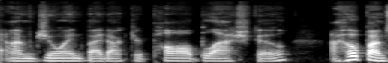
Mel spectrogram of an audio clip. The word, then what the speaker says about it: Blaschko: and theology today I'm joined by Dr Paul blashco I hope I'm saying your last name correctly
